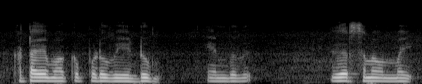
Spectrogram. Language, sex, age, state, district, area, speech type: Tamil, male, 45-60, Tamil Nadu, Dharmapuri, rural, spontaneous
